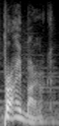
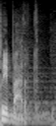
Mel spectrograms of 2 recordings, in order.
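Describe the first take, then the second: First: It is pronounced with English sounds. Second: It is pronounced with Spanish sounds. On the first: The speaker calls it right. "realmente es Primark" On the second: The speaker calls it wrong. "no Primark"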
